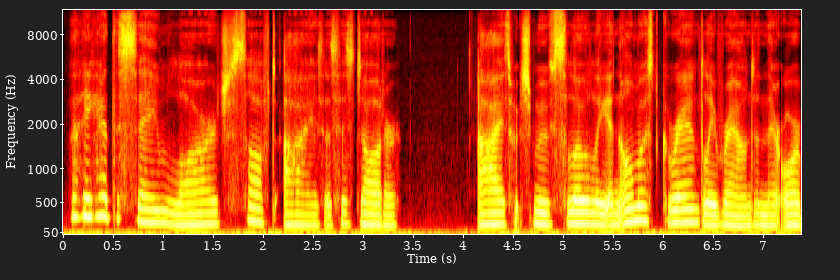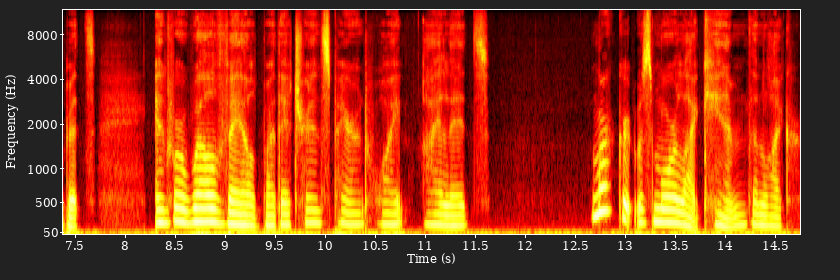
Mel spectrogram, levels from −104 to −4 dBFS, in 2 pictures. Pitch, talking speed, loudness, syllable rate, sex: 180 Hz, 160 wpm, -17 LUFS, 4.7 syllables/s, female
